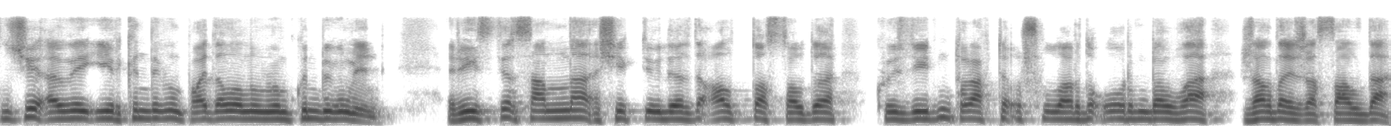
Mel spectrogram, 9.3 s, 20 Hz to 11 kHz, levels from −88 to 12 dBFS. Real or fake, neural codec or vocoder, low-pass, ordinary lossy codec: fake; codec, 16 kHz, 2 kbps, X-Codec, HuBERT features, trained on general audio; 7.2 kHz; none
